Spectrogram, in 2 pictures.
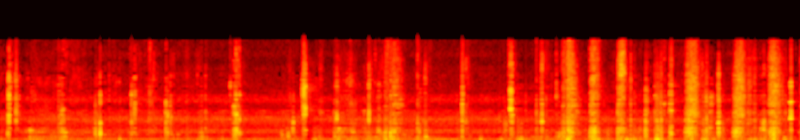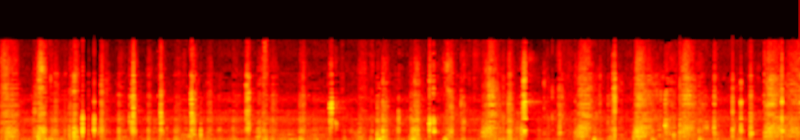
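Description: Close-up eating sounds: chewing braised pig's trotter and rice, with a dense, irregular run of wet mouth clicks. Wooden chopsticks scrape against the rim of a ceramic bowl as rice is shovelled into the mouth.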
